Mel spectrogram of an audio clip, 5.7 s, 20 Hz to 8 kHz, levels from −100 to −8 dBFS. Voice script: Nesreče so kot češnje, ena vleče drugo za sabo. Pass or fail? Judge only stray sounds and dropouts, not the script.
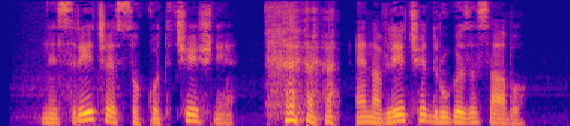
fail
